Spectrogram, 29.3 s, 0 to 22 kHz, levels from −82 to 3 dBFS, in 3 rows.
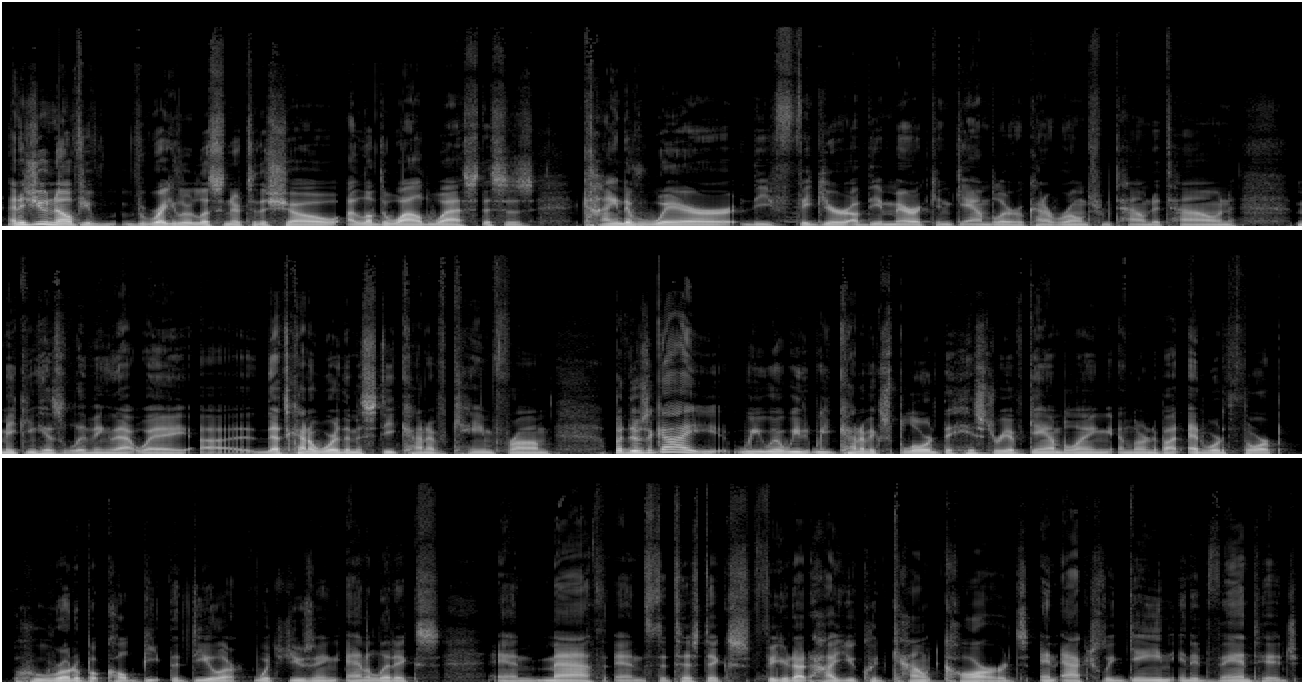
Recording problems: none

